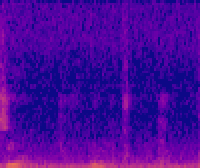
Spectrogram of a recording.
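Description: Near silence: room tone, with the tail of a spoken word at the very start.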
